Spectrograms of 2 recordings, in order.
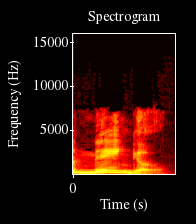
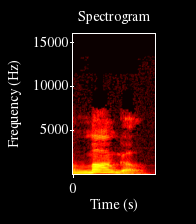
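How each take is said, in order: First: Mango is said with an American English pronunciation. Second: Mango is said with a Spanish pronunciation. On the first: The speaker calls it wrong. "Don't sound like a gringo all the time" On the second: The speaker calls it right. "I want to correct all of you right now, at least those of you who don't speak Spanish"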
